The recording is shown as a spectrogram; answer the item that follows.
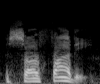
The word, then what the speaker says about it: Sarfati: a great talent Lea's real last name is pronounced Sarfati and she thought that her real first name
